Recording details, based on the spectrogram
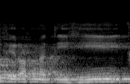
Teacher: وقفاً فی رحمتہ ملانا ہو تو فی رحمتہ ہی کھڑی زیر متصلہ، 2 حرکات لمبا کرنا ہوگا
